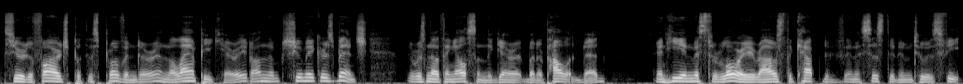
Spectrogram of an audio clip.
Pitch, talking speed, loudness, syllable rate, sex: 125 Hz, 245 wpm, -17 LUFS, 5.2 syllables/s, male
